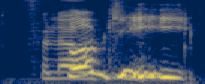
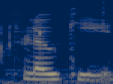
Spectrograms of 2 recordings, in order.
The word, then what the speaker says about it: Floki: Flocky? Flo? Floki! Floki. So it's Loki, but with an F.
